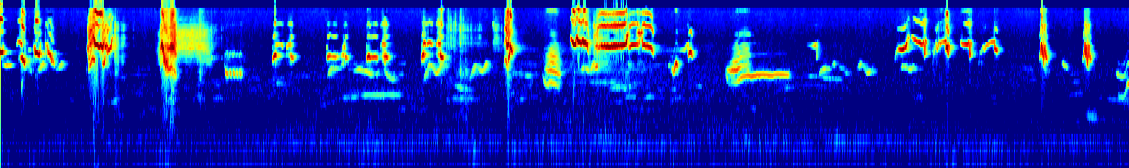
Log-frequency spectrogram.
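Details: Oriental magpie-robin song used for training competition birds: a busy mix of sharp chirps, harsh squawky bursts and sliding whistles, delivered in quick irregular phrases.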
